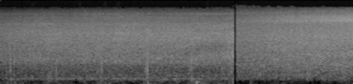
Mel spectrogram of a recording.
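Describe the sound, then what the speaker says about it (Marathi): Siddhagad waterfall on a Murbad ghat trail: a steady, broad rushing roar of falling water that fills the whole moment, with a faint wind-like hiss and a brief dropout near the end, no voices. "तर समोर सिद्धगड धबधबा."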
